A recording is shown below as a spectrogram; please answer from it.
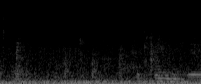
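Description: A student's voice speaking faintly from a distance, clearest near the end, over a low steady room hum, with a few faint ticks.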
